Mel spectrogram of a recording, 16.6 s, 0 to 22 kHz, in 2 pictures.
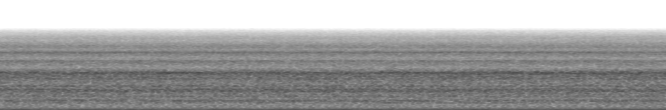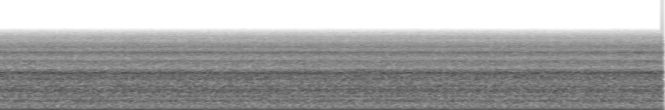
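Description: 2016 Cummins ISX15 inline-six diesel engine running at a steady speed, with an even, unchanging engine note and no revving.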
